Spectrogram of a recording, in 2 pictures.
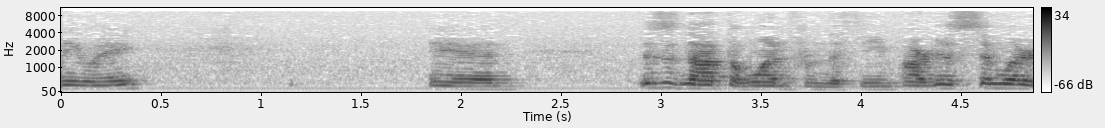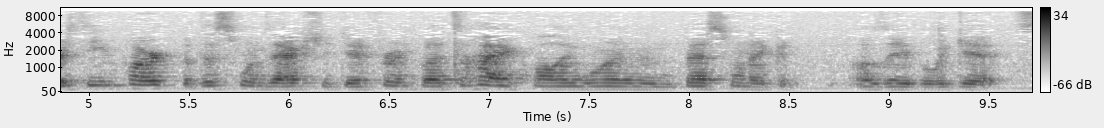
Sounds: speech

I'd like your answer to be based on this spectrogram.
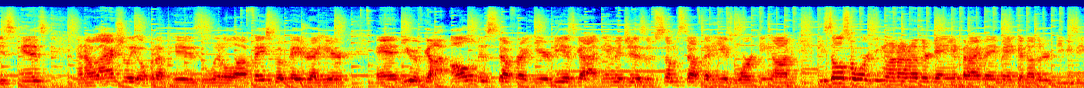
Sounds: speech, music

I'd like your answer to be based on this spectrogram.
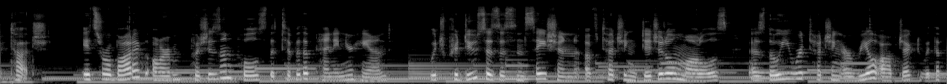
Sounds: speech, music

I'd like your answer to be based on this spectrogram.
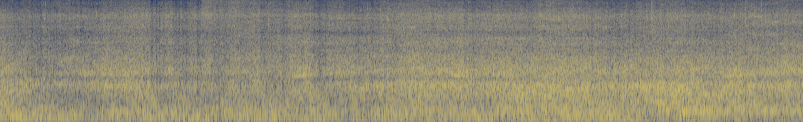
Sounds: police car (siren)

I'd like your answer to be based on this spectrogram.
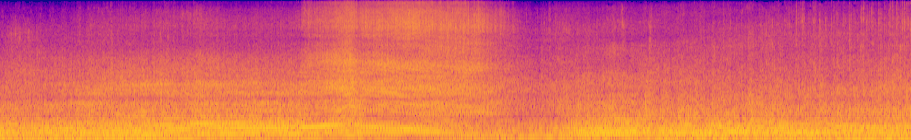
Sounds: clatter

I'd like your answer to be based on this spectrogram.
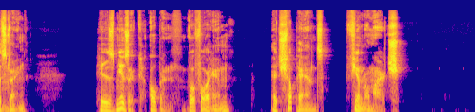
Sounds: speech

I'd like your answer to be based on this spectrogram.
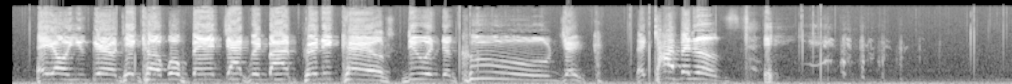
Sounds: speech

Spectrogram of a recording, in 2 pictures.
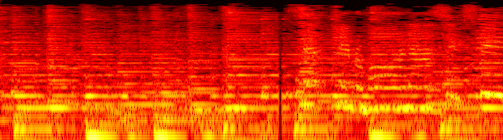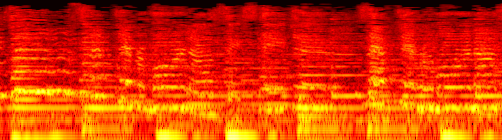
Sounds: country, music

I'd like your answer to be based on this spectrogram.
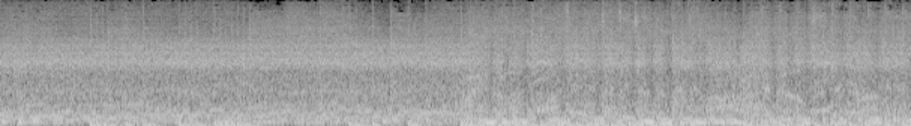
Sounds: guitar, strum, music, plucked string instrument, musical instrument, electric guitar

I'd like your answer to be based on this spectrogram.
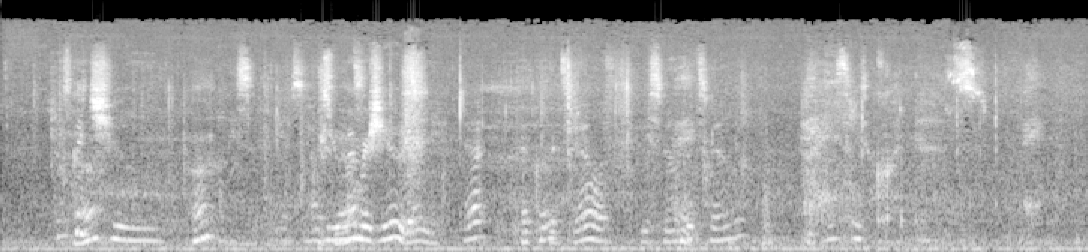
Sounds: speech

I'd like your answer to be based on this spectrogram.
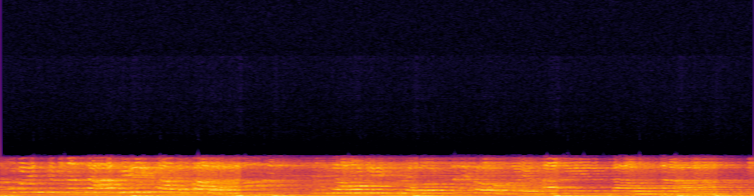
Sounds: female singing, music

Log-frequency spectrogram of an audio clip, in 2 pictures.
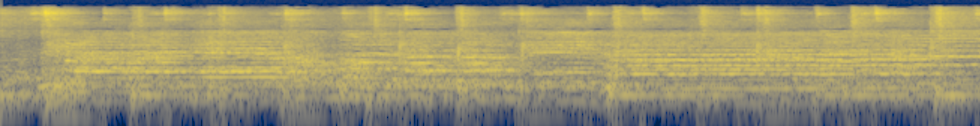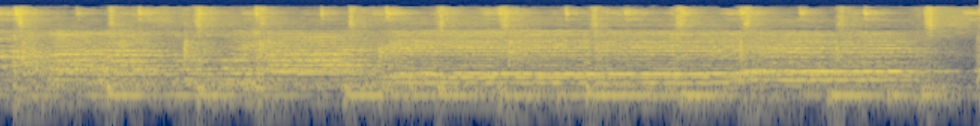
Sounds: choir, music

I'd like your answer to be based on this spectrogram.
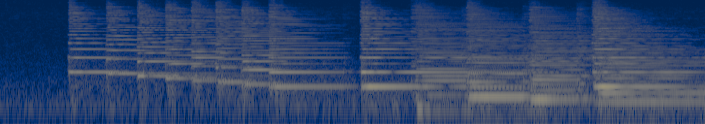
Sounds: playing harpsichord

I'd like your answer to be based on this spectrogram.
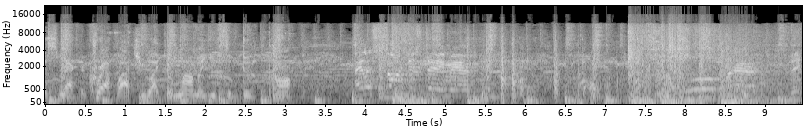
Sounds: speech, music

